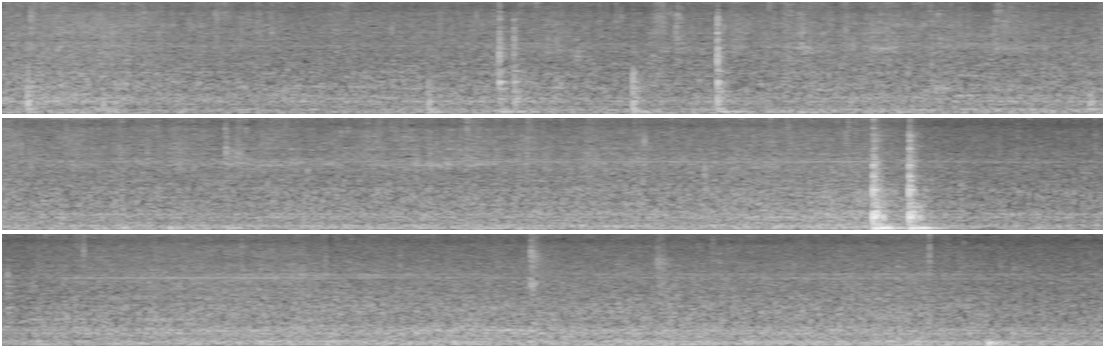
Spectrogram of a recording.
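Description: Potato slices and chopped onion sizzling steadily in a little oil in a nonstick pan, with a wooden spatula scraping and clicking against the pan now and then. One loud knock about ten seconds in.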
